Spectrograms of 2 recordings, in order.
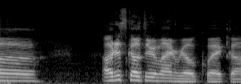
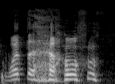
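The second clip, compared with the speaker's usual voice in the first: disbelief; 8 semitones higher, 6 dB louder, slower than usual. Retold or imitated. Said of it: "And I'm like".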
